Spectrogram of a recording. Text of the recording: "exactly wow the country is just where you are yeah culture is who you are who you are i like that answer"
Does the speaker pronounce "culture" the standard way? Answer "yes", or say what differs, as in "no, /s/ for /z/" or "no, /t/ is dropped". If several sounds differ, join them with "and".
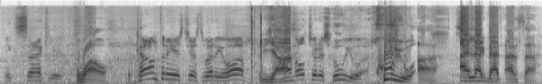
yes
